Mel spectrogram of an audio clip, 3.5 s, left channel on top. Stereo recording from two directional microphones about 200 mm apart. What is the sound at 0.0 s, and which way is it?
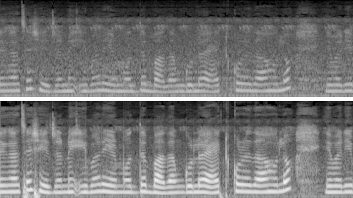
A woman's voice, 45° right (ahead or behind).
